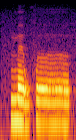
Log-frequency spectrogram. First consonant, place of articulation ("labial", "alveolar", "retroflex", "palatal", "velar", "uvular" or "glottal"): labial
